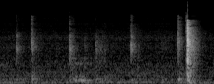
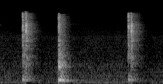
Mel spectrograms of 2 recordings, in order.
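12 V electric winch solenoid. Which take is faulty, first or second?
second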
